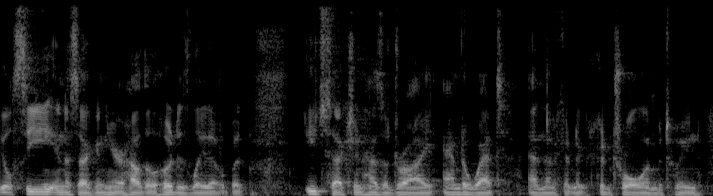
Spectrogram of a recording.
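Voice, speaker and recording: Audible room echo surrounds a man whose very deep, low voice is dark and mellow with vocal fry, moving at a moderate pace. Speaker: car care YouTuber. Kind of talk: product review tutorial. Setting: home garage. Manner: casual, hesitant with fillers.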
